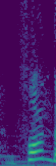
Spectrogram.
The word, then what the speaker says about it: von: No, perdona, esto es von. Y si me dices von, es F.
